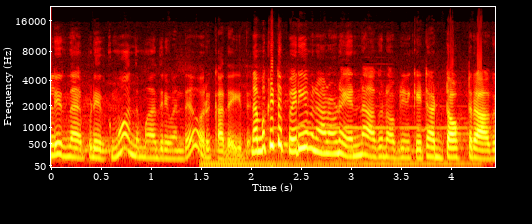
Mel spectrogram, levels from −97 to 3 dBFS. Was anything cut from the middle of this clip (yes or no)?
yes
